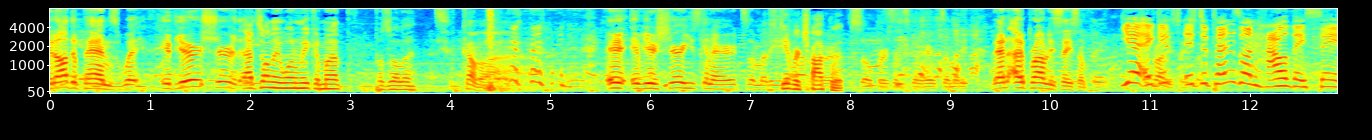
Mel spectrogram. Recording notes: This is a special episode recorded at Lagunitas Brewery in Petaluma.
